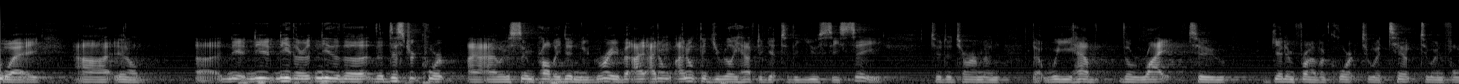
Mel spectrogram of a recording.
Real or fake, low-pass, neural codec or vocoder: real; 7.2 kHz; none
